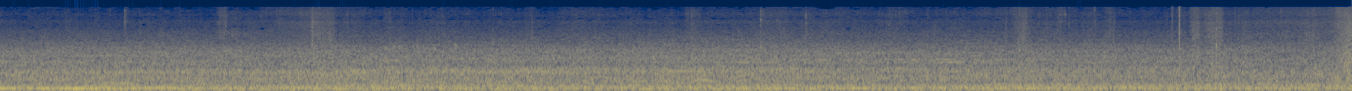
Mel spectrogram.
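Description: Steady outdoor city ambience: a low engine hum under a constant wash of traffic noise.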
